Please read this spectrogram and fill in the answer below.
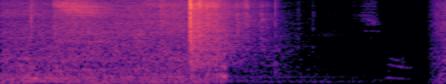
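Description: Faint handling noise of hands squeezing a soft foam squishy toy, with one sharp click about a second in, after which the sound drops to near silence.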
